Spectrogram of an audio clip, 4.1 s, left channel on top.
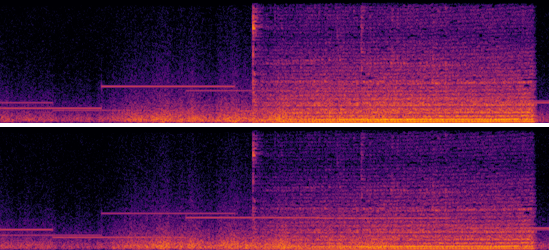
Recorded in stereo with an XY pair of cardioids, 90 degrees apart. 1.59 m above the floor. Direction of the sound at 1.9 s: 60° left.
